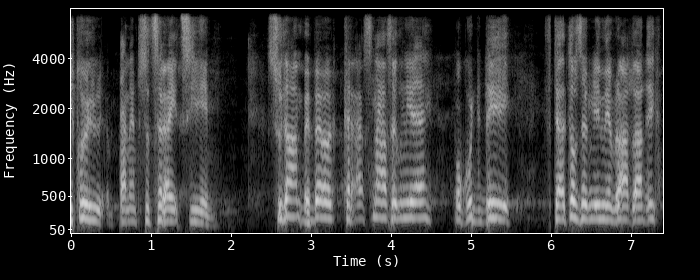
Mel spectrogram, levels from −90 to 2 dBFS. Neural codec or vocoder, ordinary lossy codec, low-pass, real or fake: codec, 24 kHz, 1.5 kbps, HILCodec; none; 7.2 kHz; fake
